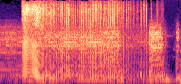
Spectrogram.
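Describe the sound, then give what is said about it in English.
A voice imitates a man farting up against a chair with a loud, buzzy lip raspberry lasting over a second, its pitch wobbling and sliding, then trailing off in a short sputter. “And he just like, he just farted. Like, listen. It was like up against the chair.”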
